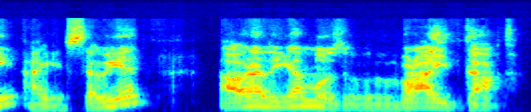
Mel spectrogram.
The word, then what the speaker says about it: Freitag: Ahora digamos Freitag, que se escucha más el Freitag, Freitag, con F, vea.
